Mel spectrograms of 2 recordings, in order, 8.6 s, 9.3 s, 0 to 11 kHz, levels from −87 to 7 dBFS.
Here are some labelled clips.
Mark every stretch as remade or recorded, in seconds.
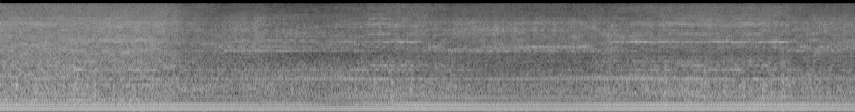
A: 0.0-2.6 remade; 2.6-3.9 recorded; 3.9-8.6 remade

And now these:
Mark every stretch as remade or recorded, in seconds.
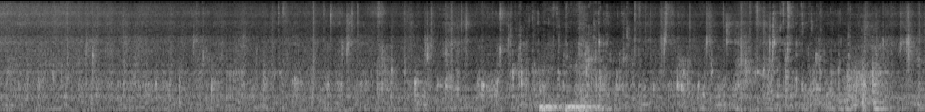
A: 0.0-5.1 remade; 5.1-6.3 recorded; 6.3-7.7 remade; 7.7-8.5 recorded; 8.5-9.3 remade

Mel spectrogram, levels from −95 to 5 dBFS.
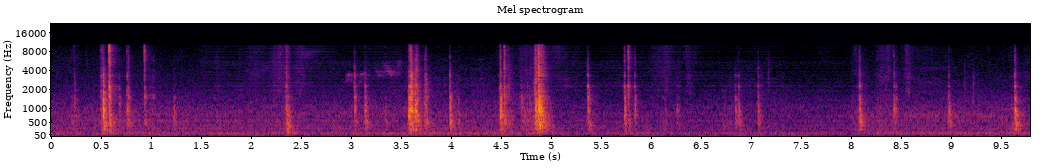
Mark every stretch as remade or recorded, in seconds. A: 0.0-1.5 recorded; 1.5-3.5 remade; 3.5-4.9 recorded; 4.9-8.0 remade; 8.0-9.8 recorded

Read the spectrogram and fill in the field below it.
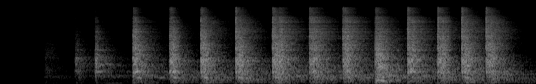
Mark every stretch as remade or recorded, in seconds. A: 0.0-0.4 recorded; 0.4-1.8 remade; 1.8-2.8 recorded; 2.8-4.5 remade; 4.5-5.4 recorded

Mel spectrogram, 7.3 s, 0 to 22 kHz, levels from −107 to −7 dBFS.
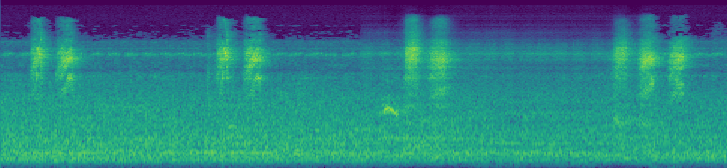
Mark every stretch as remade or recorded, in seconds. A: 0.0-3.6 recorded; 3.6-6.5 remade; 6.5-7.3 recorded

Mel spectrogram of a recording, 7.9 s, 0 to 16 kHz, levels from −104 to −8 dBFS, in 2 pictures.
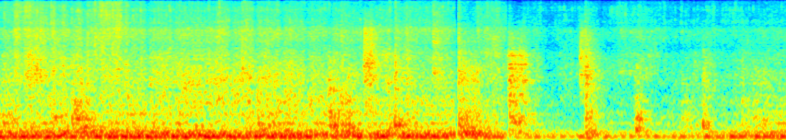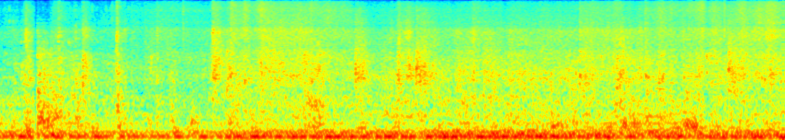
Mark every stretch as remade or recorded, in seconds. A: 0.0-4.6 recorded; 4.6-7.9 remade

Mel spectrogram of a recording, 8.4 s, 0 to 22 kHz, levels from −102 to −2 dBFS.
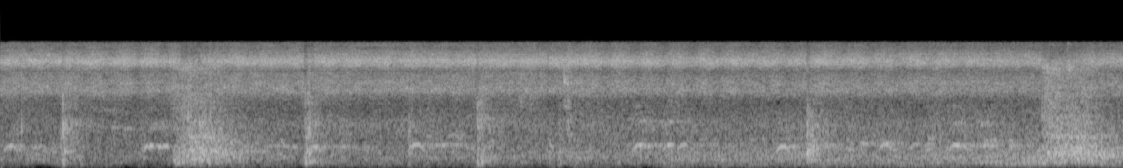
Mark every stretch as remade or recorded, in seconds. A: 0.0-4.1 remade; 4.1-8.4 recorded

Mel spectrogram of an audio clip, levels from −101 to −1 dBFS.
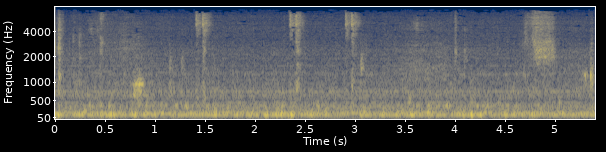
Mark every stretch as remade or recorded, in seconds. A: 0.0-5.4 recorded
